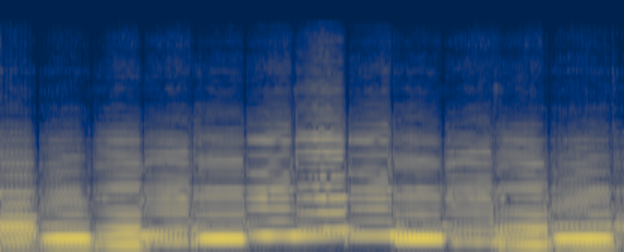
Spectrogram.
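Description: A cello plays a two-octave arpeggio with slurred bows: about eight sustained notes climbing and then descending in smooth, connected strokes, close-miked and solo.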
